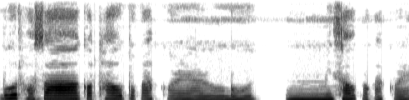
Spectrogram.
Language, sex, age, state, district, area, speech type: Assamese, female, 18-30, Assam, Charaideo, rural, spontaneous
